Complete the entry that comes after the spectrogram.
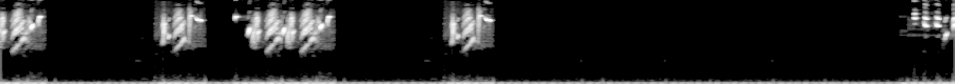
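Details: Sparse Dalya-style song of a European goldfinch, Fort de l'eau variety: a few short, scratchy, high twitter bursts separated by seconds of silence, with a faint final phrase near the end.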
